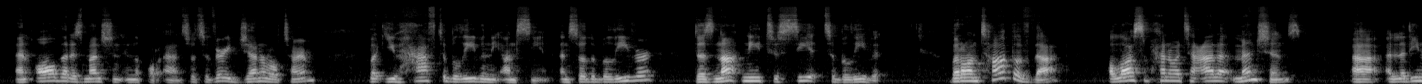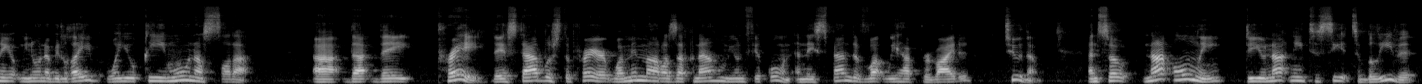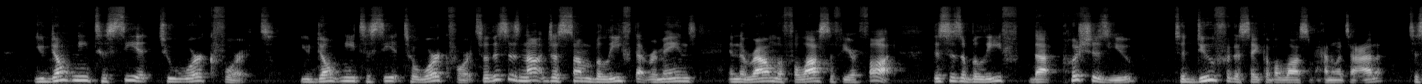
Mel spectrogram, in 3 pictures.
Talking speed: 190 wpm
